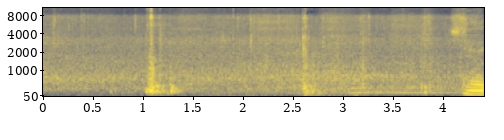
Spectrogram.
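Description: A pickup tailgate drops open with a clunk.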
